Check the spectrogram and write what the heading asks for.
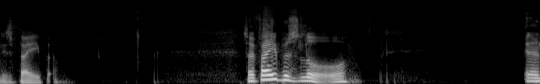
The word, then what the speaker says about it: Weber: called vapour's law okay weber was german so you know you see it written as a weber the the correct pronunciation is weber so weber's law in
